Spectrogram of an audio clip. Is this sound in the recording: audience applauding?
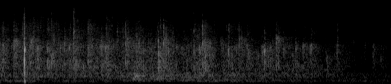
yes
